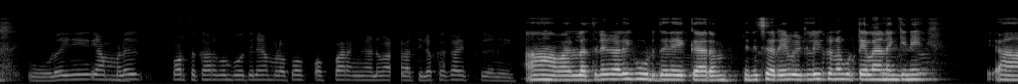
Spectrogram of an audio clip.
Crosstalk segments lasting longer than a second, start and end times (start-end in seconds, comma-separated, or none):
7.7-9.2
